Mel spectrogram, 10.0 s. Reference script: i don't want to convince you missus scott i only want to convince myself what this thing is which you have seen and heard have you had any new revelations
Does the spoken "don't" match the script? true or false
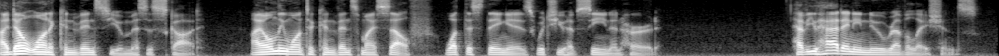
true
